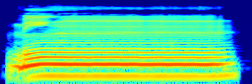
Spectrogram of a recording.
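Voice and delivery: "ming" dengan ng jelas dan panjang; dengung yang salah. Shown as a demonstration. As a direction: tahan bunyi ng pada "ming". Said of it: "juga bukan dibaca". (contoh salah: "ming" mendengung)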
